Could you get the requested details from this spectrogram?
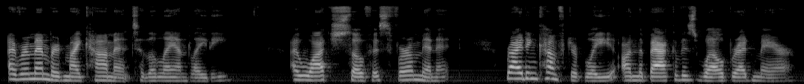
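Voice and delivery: ordinary delivery

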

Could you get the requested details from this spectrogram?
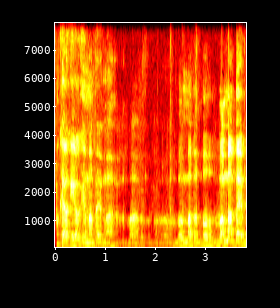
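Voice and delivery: low, nervous stammering; flustered, repeating syllables in a low voice; nervous stutter. Real, not acted. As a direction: get stuck on the word and stutter through it. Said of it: "I get nervous and I start stuttering".

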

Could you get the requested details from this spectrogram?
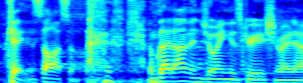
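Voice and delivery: usual speaking voice

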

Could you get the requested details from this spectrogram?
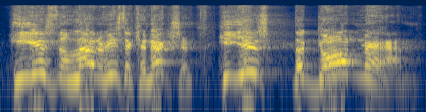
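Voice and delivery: high, punched declarations; emphatic preaching. Real, not acted. Preacher declaring who Jesus is, proclaiming. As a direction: drive each title home.

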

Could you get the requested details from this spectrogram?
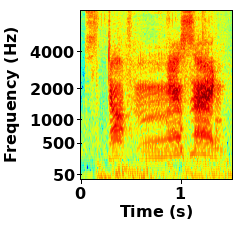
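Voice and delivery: high, loud frustrated cry; frustrated yell. Real, not acted. Frustrated yelling at game.

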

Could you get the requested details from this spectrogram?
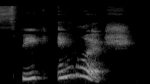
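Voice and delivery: loud, high, slow demand. Acted. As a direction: raise your voice at her. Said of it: "raising my voice".

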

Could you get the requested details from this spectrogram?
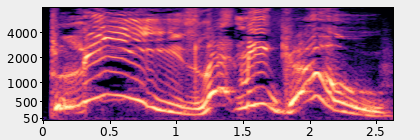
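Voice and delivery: very high, long-drawn rabbit wail; shouted plea. A narrator's reading. Trapped rabbit begs the tar baby, high drawn-out shout. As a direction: stretch the plea out in a high cry. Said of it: "shouted Brer Rabbit".

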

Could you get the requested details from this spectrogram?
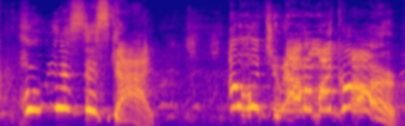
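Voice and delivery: inner scream to get him out; comic alarmed shout; panicked. Retold or imitated. Panicked inner thought retold.

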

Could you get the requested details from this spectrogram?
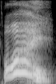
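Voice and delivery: loud, high shrieks of alarm; real jump-scare outburst; panicked yelling. Real, not acted. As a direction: cry out in shock, pitch leaping.

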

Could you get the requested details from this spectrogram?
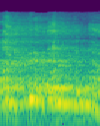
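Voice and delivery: high giggle; laughing at faked crying. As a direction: burst out laughing. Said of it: "je fais semblant".

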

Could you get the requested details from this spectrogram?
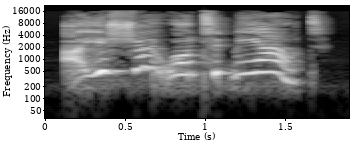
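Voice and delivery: high-pitched, worried question. A narrator's reading. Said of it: "Bertie worried".

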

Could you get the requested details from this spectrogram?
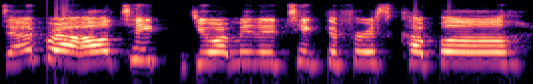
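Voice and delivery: usual speaking voice

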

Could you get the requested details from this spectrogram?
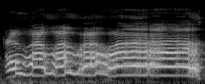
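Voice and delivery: high, loud repeated "rah" cry; playful loud yowling. Pretend. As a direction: yowl rapid nonsense, then crack up. Playful roaring noise at enemy.

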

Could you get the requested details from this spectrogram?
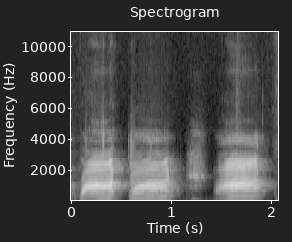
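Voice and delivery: short playful quacking; duck quacks. Pretend. Reader showing children the yellow duck, playful quacks. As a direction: quack like a duck for little kids.

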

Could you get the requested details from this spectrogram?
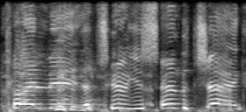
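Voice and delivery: high, slow joking demand; mock demand. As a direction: drag it out as a mock ultimatum.

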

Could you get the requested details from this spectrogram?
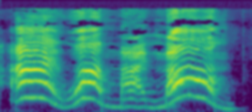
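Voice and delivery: loud, slow, swooping wail; roar. A narrator's reading. Little princess bored of games, long loud roar. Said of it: "roared the little princess".

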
